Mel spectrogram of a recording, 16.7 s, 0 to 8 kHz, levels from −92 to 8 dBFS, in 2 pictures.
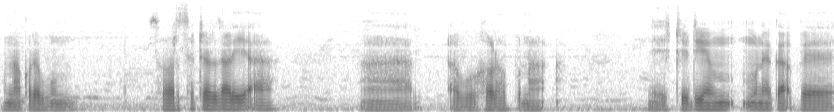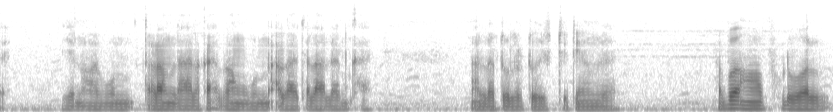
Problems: background sounds at intervals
